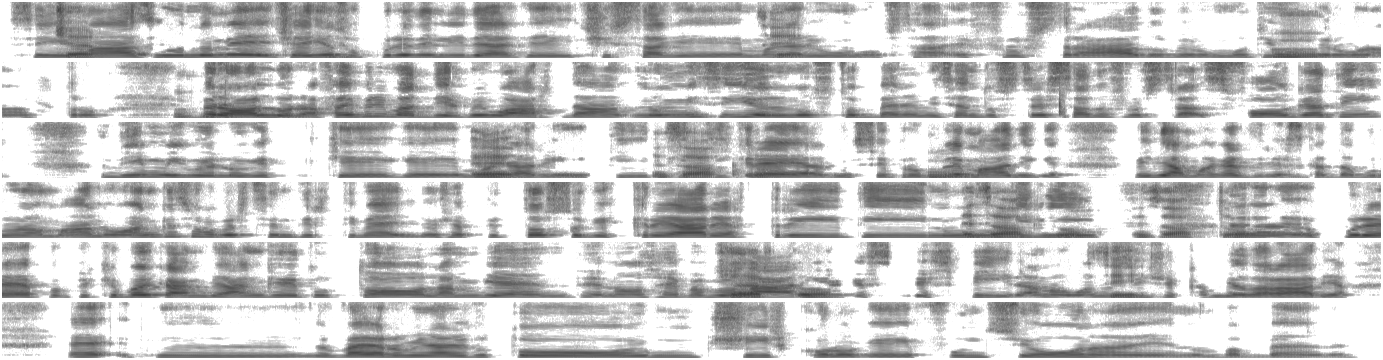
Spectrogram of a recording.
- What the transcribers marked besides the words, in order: "cioè" said as "ceh"; other background noise; tapping; "cioè" said as "ceh"
- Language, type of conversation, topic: Italian, unstructured, Come fai a far valere il tuo punto di vista senza imporlo?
